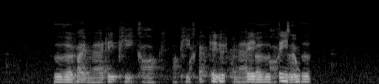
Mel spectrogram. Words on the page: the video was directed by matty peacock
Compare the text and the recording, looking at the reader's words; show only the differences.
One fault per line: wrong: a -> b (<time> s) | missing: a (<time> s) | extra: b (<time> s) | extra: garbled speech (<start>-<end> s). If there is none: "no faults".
missing: video was directed (0.7 s)
extra: garbled speech (1.7-3.1 s)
